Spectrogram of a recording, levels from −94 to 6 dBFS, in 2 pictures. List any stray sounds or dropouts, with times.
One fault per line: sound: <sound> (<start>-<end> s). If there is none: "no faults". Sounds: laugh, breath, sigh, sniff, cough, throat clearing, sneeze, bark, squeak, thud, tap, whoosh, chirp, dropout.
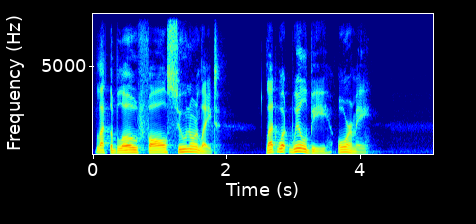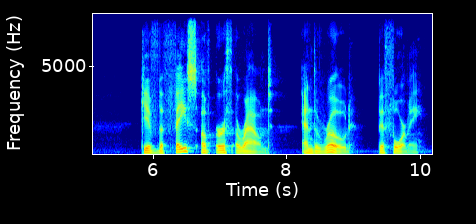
no faults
